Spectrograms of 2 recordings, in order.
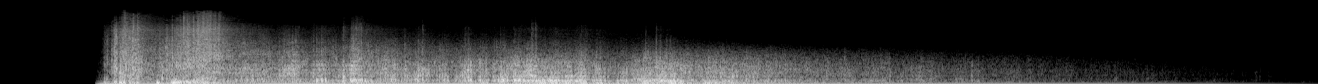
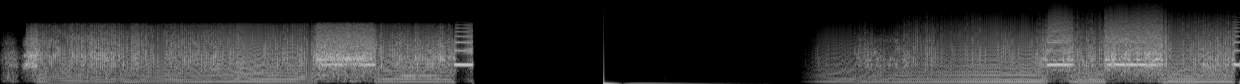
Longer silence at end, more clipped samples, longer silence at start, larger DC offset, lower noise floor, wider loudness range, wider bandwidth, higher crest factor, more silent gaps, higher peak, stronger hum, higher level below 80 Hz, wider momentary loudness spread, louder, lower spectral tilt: about the same, 0 s vs 0 s; neither; first, 0.95 s vs 0 s; first, 7% vs under 0.1%; second, -61 dBFS vs -81 dBFS; first, 17 LU vs 14 LU; second, 12 kHz vs 19 kHz; about the same, 16 dB vs 12 dB; neither; first, 0 dBFS vs -12 dBFS; neither; first, -22 dBFS vs -50 dBFS; first, 21 LU vs 13 LU; first, -15 LUFS vs -22 LUFS; first, -7 dB/octave vs -3 dB/octave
